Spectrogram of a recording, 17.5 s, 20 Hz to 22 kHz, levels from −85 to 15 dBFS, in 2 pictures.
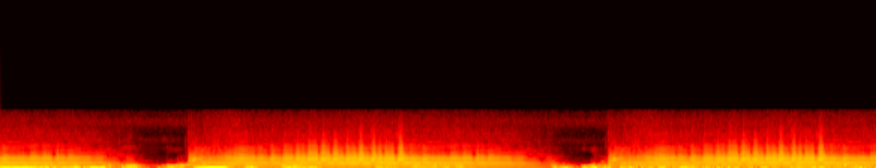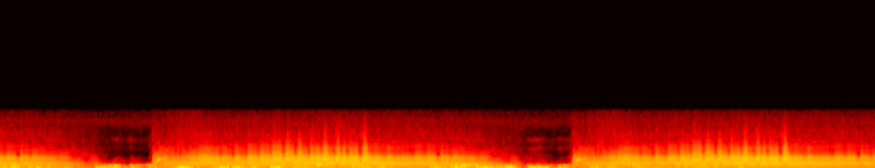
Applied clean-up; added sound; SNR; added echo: none; Trumpet; -2 dB; reverberation time 0.6 s.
